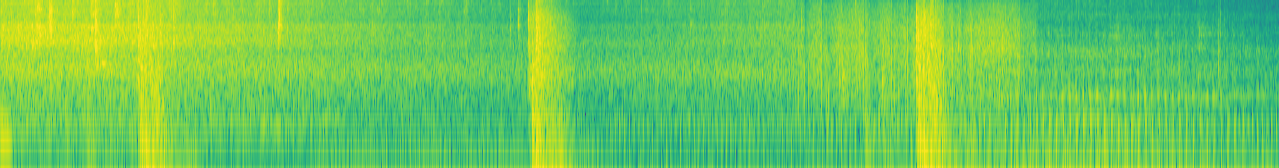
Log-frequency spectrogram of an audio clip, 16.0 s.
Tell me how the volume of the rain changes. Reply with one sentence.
The loudness of the rain goes down, then up.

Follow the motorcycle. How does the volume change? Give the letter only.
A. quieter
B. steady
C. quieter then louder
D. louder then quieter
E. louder
E.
